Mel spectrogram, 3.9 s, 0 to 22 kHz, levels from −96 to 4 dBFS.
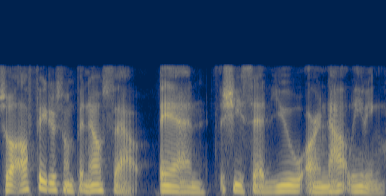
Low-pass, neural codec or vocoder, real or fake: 5.4 kHz; codec, 24 kHz, 0.9 kbps, WavTokenizer, small release; fake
